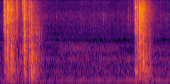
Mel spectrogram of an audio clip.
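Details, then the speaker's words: Vintage electric typewriter plugged into an appliance tester, switched to black ribbon: sharp, clean strikes, two quick then one after a pause, over a steady low motor hum; mechanism working, though the ink ribbon prints faintly, probably dried out. "How do we go to black? There, I guess. All right, that's working."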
